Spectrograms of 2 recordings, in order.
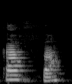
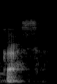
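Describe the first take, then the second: First: The first z is said like English th. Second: The z is said like a plain s. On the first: "como lo hace España" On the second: "decimos casa"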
